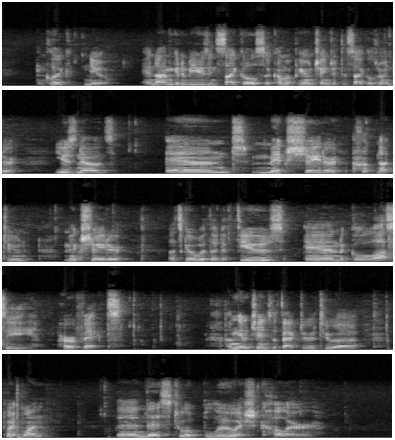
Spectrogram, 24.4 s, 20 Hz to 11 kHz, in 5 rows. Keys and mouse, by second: 3.8 click, 4.1 middle click, 4.9-8.2 drag, 8.4-9.4 middle drag, 12.9 click, 15.1 click, 15.2 middle click, 15.2-16.3 drag, 18.1 click, 18.3-20.9 middle drag, 20.9-22.7 drag, 22.8 middle click.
